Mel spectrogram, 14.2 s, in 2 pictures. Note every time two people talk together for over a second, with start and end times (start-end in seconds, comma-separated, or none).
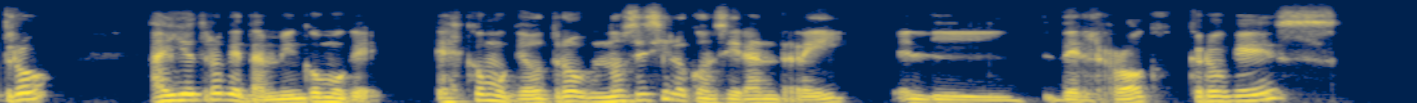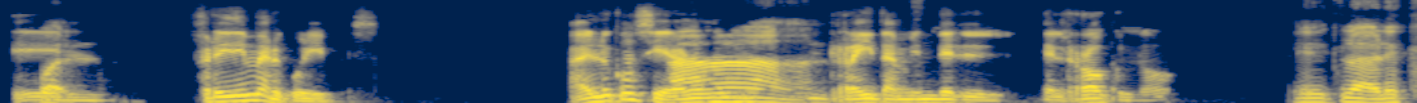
10.4-12.0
